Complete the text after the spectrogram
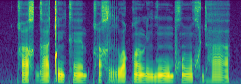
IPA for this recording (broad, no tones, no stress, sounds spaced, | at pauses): qʰ ɛ χ ɡ a ǃ ĩ kʰ ɛ̃ː b qʰ i χ r o q ũː ɽ ĩ ɡ ũː b χ ũː χ ɖʱ a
